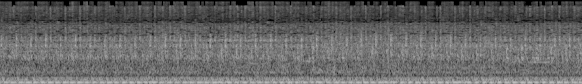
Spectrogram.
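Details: Audi 80 B3 at steady idle with a fast, fairly regular tapping knock about three per second; engine knock, cause unknown.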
